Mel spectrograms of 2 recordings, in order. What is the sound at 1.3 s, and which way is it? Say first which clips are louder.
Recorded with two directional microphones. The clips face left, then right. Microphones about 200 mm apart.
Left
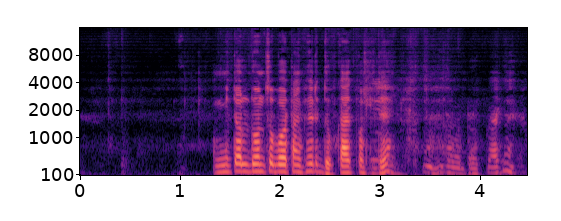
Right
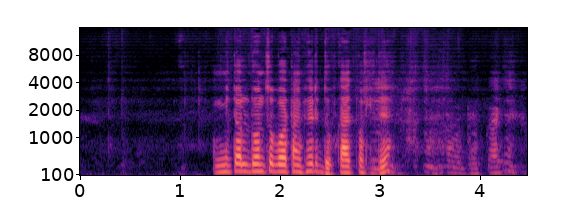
Speech: right 2 dB; 10° right (ahead or behind).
